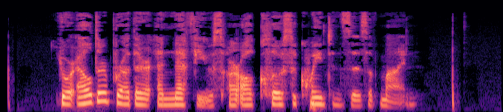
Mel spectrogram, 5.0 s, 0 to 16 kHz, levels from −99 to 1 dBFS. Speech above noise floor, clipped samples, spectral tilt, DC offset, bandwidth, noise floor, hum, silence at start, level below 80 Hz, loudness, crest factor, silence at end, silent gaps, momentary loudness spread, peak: 20 dB; under 0.1%; -5 dB/octave; under 0.1%; 11.5 kHz; -39 dBFS; none; 0.6 s; -58 dBFS; -19 LUFS; 20 dB; 0.9 s; none; 22 LU; 0 dBFS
